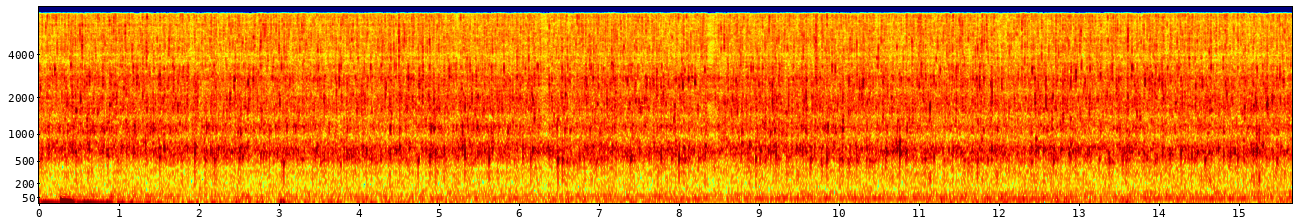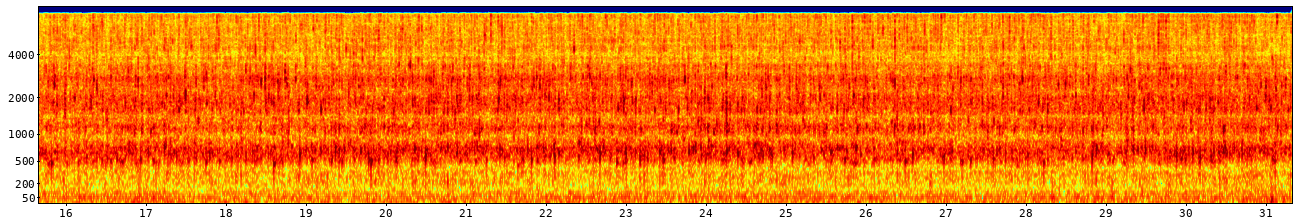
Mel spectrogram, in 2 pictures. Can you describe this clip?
Running Stream in a Wood - Youghal, Co. Cork, Ireland
A recording of a running stream in a wood at Ardsallagh, Co. Waterford, Ireland.
close-up, gurgle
